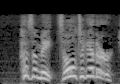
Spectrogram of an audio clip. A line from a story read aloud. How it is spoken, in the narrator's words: shouted Mary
